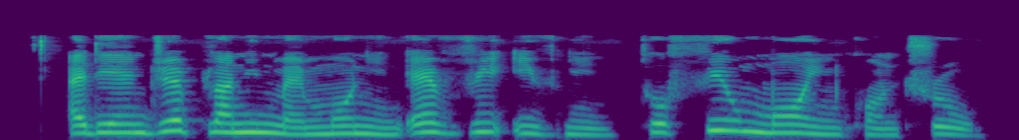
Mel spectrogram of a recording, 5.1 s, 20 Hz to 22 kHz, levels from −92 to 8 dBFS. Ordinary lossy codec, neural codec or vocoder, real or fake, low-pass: none; none; real; none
